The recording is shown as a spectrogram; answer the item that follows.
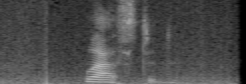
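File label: "lasted", American English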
